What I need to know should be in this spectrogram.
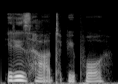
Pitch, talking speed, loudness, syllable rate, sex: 155 Hz, 305 wpm, -20 LUFS, 6.2 syllables/s, female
